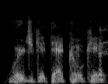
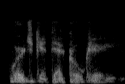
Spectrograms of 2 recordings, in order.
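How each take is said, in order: First: It is said in a Batman voice. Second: It is said in a McBain voice.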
